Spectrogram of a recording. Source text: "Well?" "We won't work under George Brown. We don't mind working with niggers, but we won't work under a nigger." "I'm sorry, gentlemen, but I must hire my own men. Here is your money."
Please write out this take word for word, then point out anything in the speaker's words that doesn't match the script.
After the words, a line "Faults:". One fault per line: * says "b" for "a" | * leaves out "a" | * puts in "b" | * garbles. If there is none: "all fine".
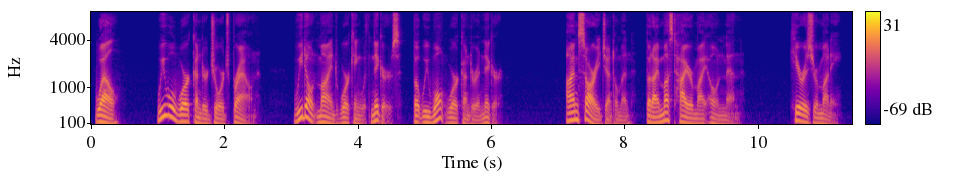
"Well?" "We will work under George Brown. We don't mind working with niggers, but we won't work under a nigger." "I'm sorry, gentlemen, but I must hire my own men. Here is your money."
Faults:
* says "will" for "won't"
